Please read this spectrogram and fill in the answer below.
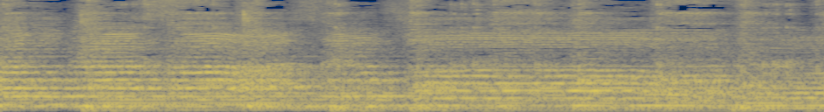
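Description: A group of voices singing a slow Neocatechumenal hymn in long, held, chant-like phrases over a steady accompaniment.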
